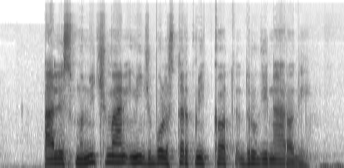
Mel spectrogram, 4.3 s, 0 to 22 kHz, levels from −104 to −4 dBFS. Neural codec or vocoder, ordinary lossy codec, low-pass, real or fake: codec, 44.1 kHz, 7.8 kbps, Pupu-Codec; Opus, 24 kbps; 19.8 kHz; fake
